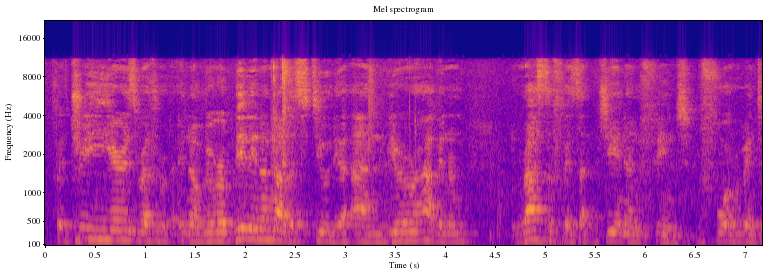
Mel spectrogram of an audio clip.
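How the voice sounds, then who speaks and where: A middle-aged woman, telling a story informally and emphatically to a gathering as its host, repeating phrases and checking in with listeners. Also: sits low. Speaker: event organizer and host. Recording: echoey, distant mic, noisy live gathering.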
